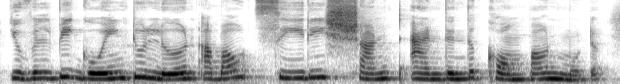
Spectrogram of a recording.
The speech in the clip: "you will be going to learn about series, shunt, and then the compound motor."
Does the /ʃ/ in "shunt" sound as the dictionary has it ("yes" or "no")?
yes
